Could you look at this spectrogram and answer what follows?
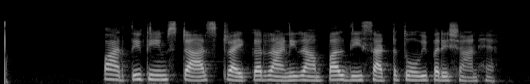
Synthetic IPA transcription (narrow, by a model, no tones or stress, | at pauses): paːɾt̪iːʈiːmsʈaːɾsʈɾaːɪkəɾːaːɽ̃iːɾaːmpaːld̪iːsəʈt̪õːʋiːpəɾeːʃaːnɦɛː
